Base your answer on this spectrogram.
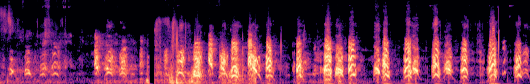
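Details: Dogs at a dog park where a Cane Corso tries to dominate and Bodhi interrupts; a rapid, uneven run of loud mid-pitched barks, some in quick doubles, sounding roughly twice a second after a brief pause.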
